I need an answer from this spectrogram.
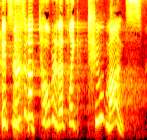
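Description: Here the same podcast guest, an event organizer, sounds very high-pitched, expressive and bright, with a forceful tone and a measured pace. She stays casual, gushing and emphatic, full of filler "like," and the audio carries a long echo.

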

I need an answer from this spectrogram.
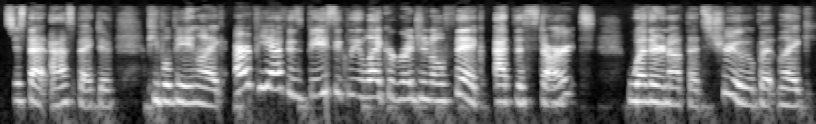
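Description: In casual banter among fan podcasters, a co-host speaks at normal speed in a fairly high, slightly bright voice with lively intonation. She uses "like" constantly as filler. The recording has no echo.

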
